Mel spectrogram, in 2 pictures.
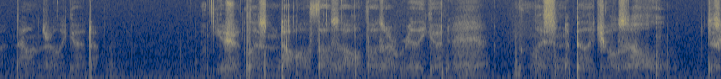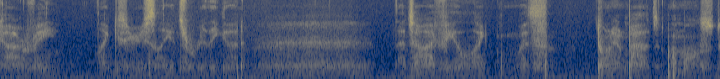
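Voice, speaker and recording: Whispered words come at a moderate pace. Long, frequent pauses break them up, and noticeable background noise stays present. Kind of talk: ASMR whispered rambling, casual talk to camera. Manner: whispered, soft-spoken.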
